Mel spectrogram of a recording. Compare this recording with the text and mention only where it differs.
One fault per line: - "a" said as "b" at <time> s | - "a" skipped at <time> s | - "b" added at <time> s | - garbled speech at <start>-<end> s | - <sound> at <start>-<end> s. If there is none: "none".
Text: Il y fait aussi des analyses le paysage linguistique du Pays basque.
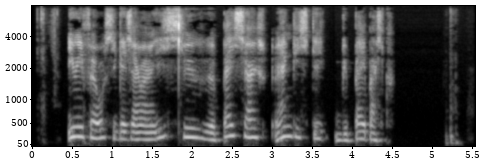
- "sur" added at 1.8 s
